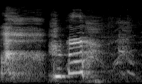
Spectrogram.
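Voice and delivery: laughing. Real, not acted. Laughs after sign-off.

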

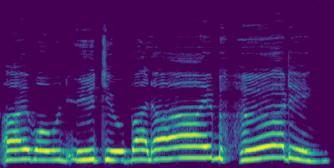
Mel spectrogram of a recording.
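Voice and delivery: slow, pained giant voice. Acted. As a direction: drag it out like a hurting giant.

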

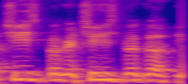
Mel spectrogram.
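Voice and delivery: high, rapid-fire order-caller imitation; SNL diner cook. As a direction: call out the order like a sketch-comedy cook. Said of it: "like, right at S N L".

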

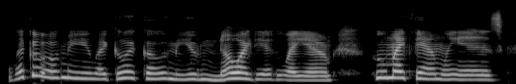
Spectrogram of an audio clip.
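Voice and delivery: high mock-pleading whine; pathetic. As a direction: imitate someone helplessly begging to be released. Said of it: "being pathetic and is like".

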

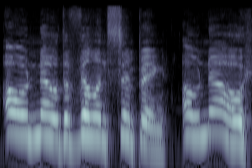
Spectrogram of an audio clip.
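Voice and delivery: high, loud mock-horrified cry; mock dismay. Host reacting to fans swooning over the villain, mock dismay. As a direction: wail it in playful alarm.

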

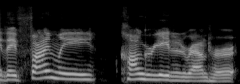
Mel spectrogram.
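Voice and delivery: ordinary talk, nothing marked

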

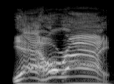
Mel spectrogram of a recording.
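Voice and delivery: high, loud mock hype shout; obnoxious ride operator. Ride worker hyping riders, obnoxious shout. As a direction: imitate a carny obnoxiously revving up the crowd. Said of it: "you just gotta be real obnoxious".

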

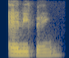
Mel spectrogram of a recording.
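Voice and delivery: sly questioning echo with a rise; coy. A narrator's reading. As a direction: tease the word back knowingly. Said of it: "He smiled coyly".

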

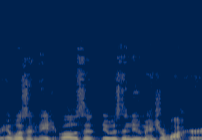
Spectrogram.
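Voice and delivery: ordinary talk

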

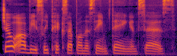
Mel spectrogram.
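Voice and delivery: ordinary delivery

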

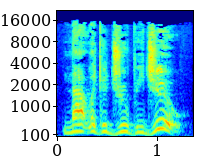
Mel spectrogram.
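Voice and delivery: rousing, booming reproach; emphatic exhortation. Real, not acted. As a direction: exhort the crowd forcefully. Exhorting listeners to say it strongly.

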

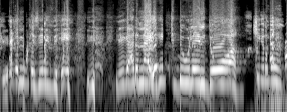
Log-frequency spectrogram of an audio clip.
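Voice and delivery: high-pitched mock Boston heckle; hammed-up Boston fan, voice way up; Boston accent. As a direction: tease in a loud Boston accent. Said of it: "you had the Boston accent".

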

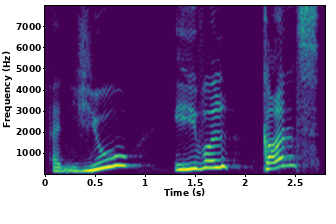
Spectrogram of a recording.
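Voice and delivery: slow, portentous prophecy of doom; theatrical, emphatic deity's threat; commanding goddess. Acted. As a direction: deliver a stern divine warning. Voices goddess warning the king.

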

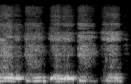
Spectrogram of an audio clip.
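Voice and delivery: huffing gasp for air; imitated gasping. Huffing up the ice fall behind the Sherpa, mock gasping. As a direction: suck air like a spent climber. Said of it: "And I'm like".

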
